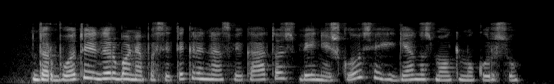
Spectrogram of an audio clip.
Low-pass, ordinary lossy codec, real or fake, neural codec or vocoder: 7.2 kHz; AAC, 32 kbps; real; none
